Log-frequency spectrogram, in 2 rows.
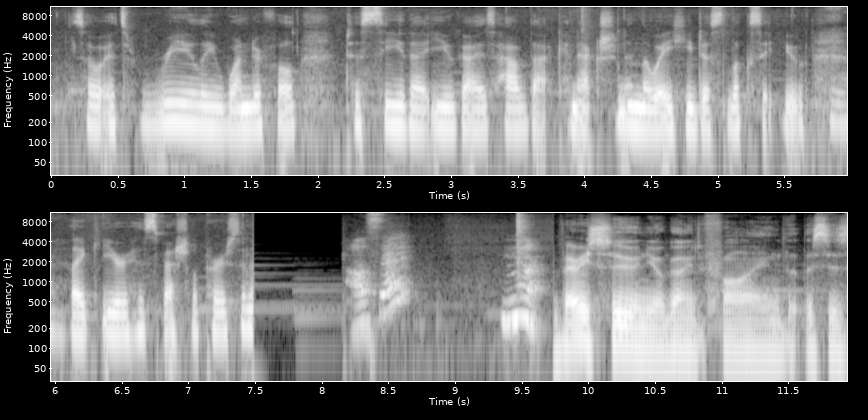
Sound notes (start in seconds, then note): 9.4 kissing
